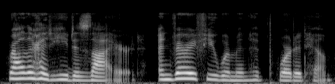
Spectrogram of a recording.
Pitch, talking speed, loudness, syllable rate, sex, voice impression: 210 Hz, 195 wpm, -17 LUFS, 5.7 syllables/s, female, feminine, slightly young, tensed, slightly dark, clear, fluent, calm, slightly friendly, lively, kind, modest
